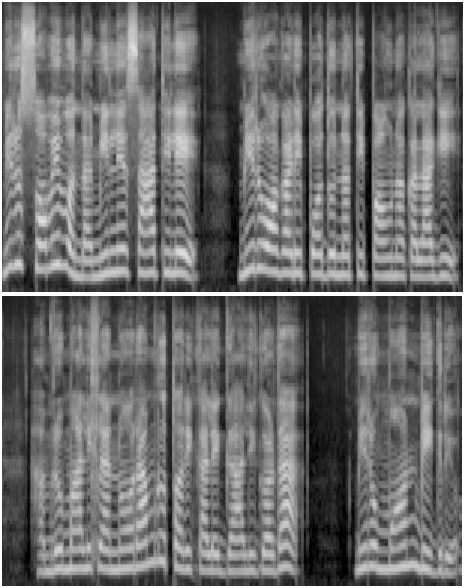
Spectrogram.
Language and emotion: Nepali, sad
